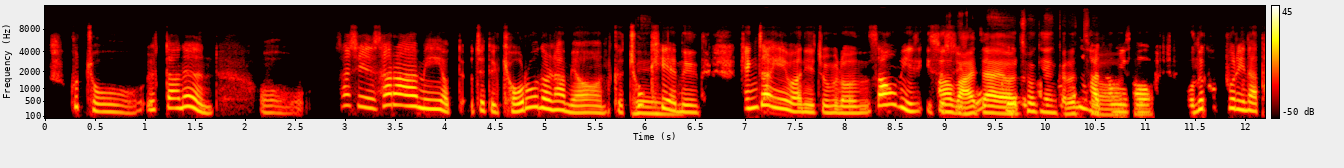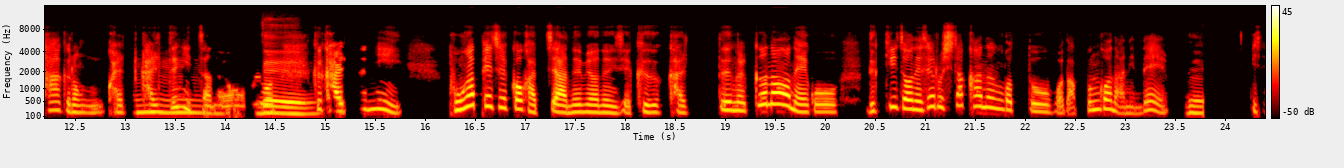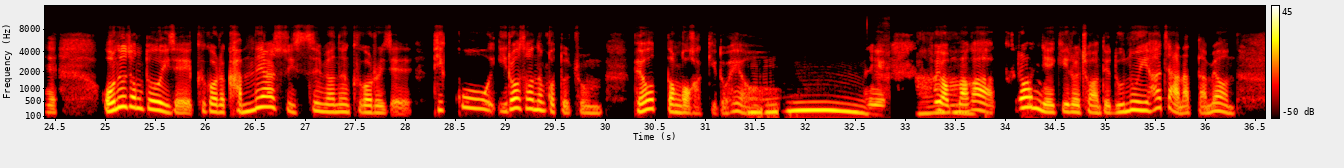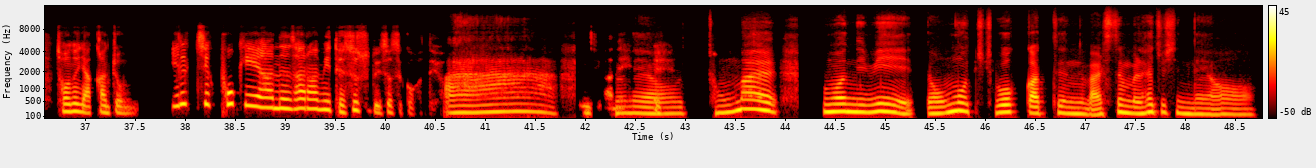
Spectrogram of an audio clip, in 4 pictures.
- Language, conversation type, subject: Korean, podcast, 부모님께서 해주신 말 중 가장 기억에 남는 말씀은 무엇인가요?
- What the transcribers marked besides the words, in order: tapping; unintelligible speech; other background noise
